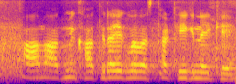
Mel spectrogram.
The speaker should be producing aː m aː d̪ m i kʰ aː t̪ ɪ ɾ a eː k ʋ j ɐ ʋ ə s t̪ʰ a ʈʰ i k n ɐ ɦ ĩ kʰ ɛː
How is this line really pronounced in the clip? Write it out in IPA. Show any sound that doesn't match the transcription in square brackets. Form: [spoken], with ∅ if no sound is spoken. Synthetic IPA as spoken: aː m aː d̪ m i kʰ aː t̪ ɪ ɾ a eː k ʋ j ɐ ʋ ə s t̪ʰ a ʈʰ [iː] k n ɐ ɦ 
